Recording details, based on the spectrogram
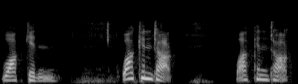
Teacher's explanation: the K will connect to the A because there's a vowel and you can release the airflow and you'll hear the K. Walk and talk, and you don't have to say the whole and.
